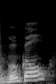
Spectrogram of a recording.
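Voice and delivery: Google with overdone final vowel; English Google, slightly overdone; exaggerated English pronunciation. Shown as a demonstration. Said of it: "Incluso estoy exagerando demasiado".

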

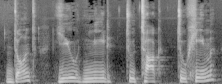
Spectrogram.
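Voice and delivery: very slow, each word separate; DON'T YOU NEED TO TALK TO HIM with every word fully sounded. Shown as a demonstration. Teacher shows the unlinked form, slow and separate. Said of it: "se convierte en".

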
